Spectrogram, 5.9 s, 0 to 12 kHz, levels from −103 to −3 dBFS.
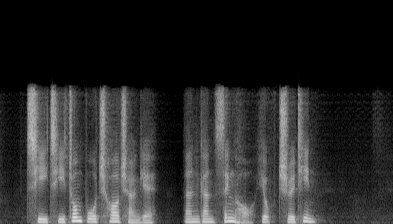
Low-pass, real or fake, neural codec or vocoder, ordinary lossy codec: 7.2 kHz; fake; codec, 16 kHz, 0.2 kbps, FocalCodec; AAC, 64 kbps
